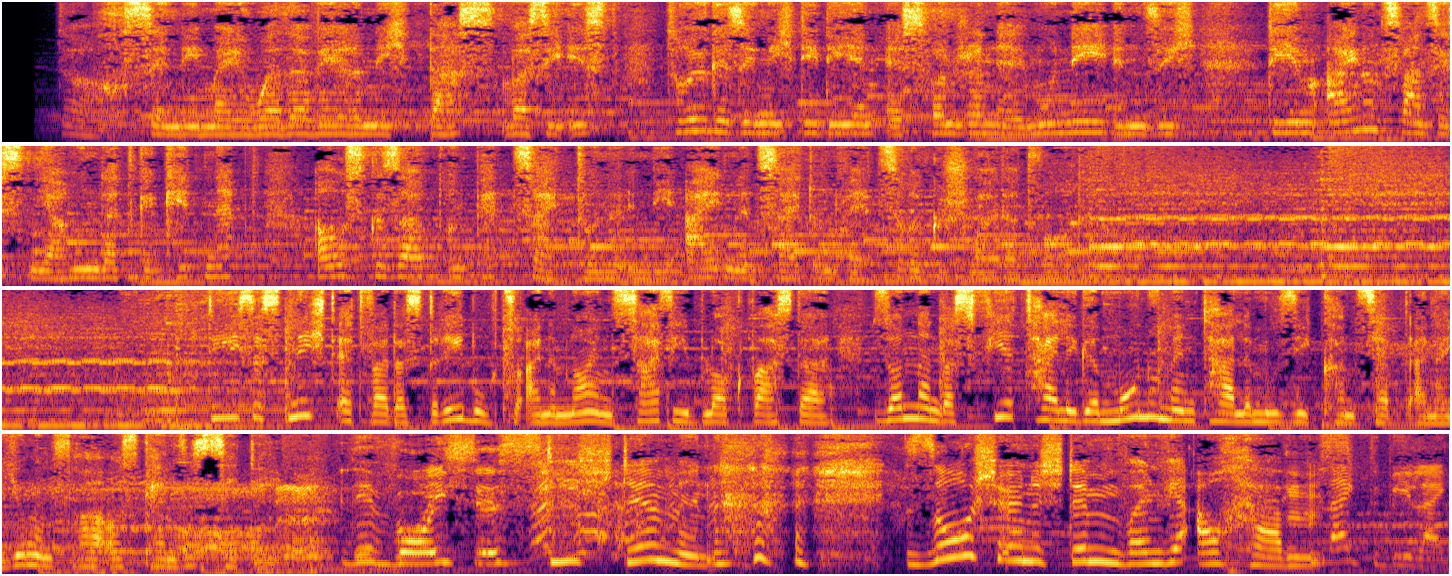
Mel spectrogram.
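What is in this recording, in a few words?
german female commercial; voice demos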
